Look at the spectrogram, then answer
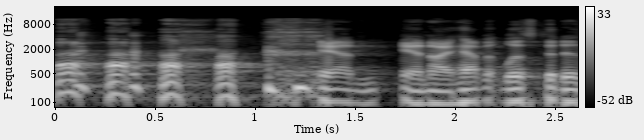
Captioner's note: group laughing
